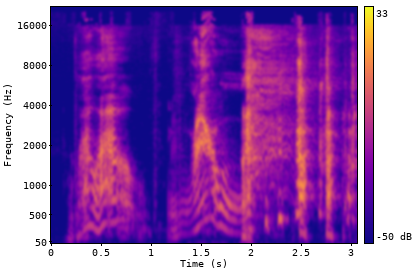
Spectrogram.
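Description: Two drawn-out, rising-and-falling cat meows sound one after the other, followed by a burst of choppy, breathy noises like laughter.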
